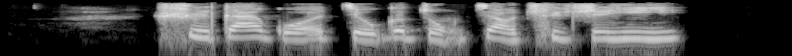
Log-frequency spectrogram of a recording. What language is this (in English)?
Chinese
